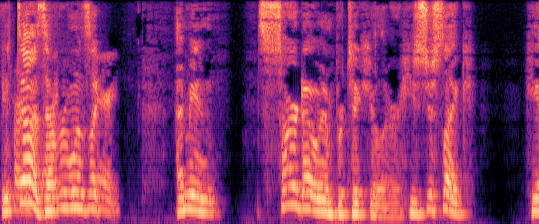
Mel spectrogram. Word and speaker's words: Sardo: Sardo, no Mr. Accent on the dough.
